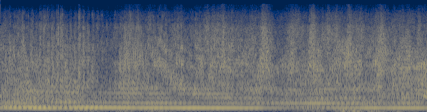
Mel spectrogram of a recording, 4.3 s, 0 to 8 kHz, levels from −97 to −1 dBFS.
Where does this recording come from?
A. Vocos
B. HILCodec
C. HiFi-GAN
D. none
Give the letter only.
D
